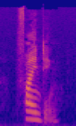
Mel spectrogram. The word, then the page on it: finding: American English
